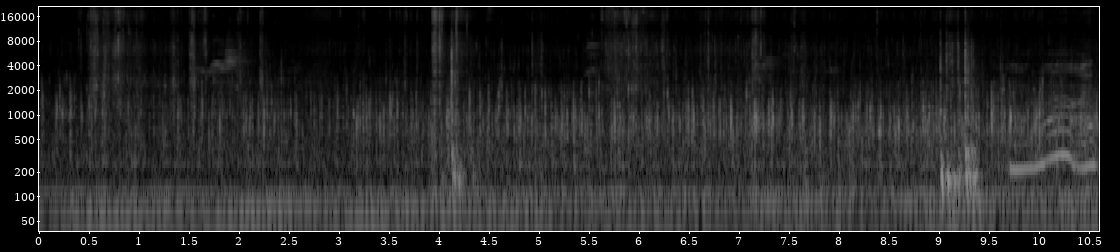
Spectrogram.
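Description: Nilaga (boiled meat soup) bubbles and churns at a steady boil in a pot, a continuous crackling simmer with brief faint voice sounds near the end.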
